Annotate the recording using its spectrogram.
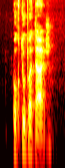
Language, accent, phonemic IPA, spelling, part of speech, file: French, France, /puʁ tu pɔ.taʒ/, pour tout potage, adverb, LL-Q150 (fra)-pour tout potage.wav
- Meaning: only, altogether, all told (with the implication that it's not much)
